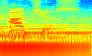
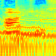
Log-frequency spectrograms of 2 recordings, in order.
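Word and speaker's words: concha: use the mexican shells i think they're pronounced conscious conscious c-o-n-c-h-a but they're they're made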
